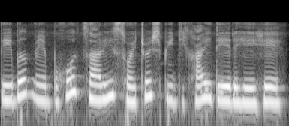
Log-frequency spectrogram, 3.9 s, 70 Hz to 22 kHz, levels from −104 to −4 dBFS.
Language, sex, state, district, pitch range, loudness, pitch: Hindi, female, Arunachal Pradesh, Papum Pare, 210-260 Hz, -14 LUFS, 225 Hz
